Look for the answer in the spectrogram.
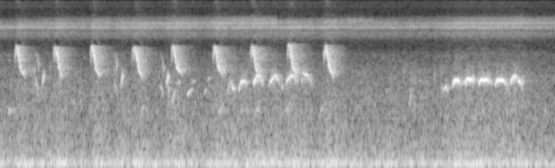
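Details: Sooty-headed bulbul trained for luring gives nine sharp down-slurred chirps in quick succession, then a pause, then a short run of rapid, even twittering notes. A steady high hiss is present.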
